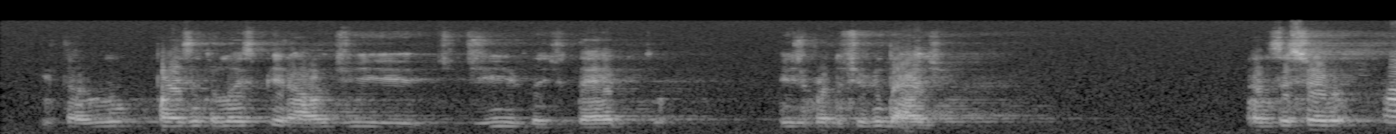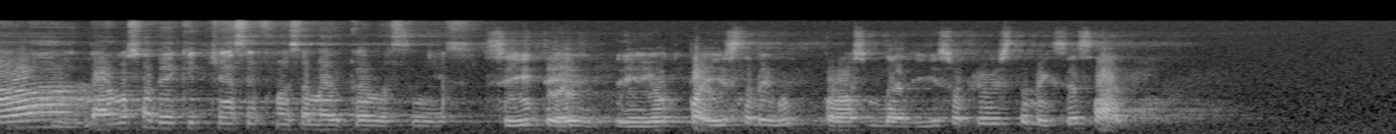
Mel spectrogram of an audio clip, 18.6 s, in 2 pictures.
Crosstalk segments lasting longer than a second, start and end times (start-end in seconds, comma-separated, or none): none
